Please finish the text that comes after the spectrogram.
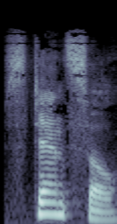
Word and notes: stencil: American English

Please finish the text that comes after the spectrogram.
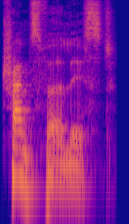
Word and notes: transfer list: British English

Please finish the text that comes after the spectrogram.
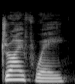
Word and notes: driveway: British English

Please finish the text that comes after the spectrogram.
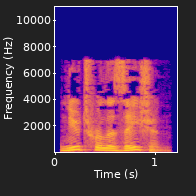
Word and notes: neutralisation: British English

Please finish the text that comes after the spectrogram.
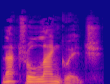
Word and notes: natural language: British English

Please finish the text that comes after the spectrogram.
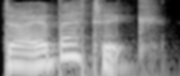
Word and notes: diabetic: British English

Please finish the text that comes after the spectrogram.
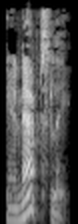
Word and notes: inaptly: British English

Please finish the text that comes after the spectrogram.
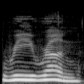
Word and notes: rerun: American English

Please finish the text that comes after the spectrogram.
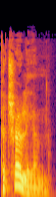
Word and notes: petroleum: British English

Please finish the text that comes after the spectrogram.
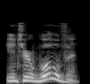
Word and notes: interwoven: British English

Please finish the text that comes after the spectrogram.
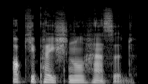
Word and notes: occupational hazard: British English

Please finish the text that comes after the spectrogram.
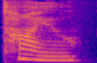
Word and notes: tile: British English

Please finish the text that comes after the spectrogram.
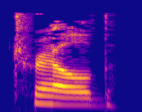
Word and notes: trilled: British English

